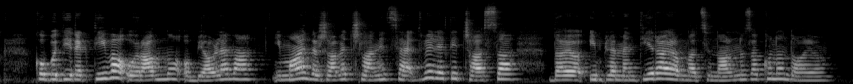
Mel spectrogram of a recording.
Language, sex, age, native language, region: Slovenian, female, 18-29, Slovenian, Drava region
